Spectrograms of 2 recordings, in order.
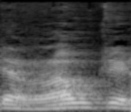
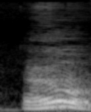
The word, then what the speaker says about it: rout: So we had routed. I am making the word understand, rout. So root ROOT, ROUTE and root. We pronounce this word root in India, but they pronounce rout.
